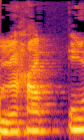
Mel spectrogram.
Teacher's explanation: قاف مستعلی میں سے ہے، تو ہم اس کو موٹا پڑھیں گے، اور قلقلہ میں سے بھی ہے تو خوب جماؤ کے ساتھ ادا ہوگا۔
